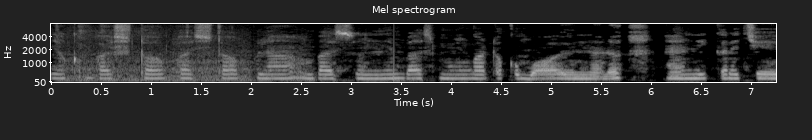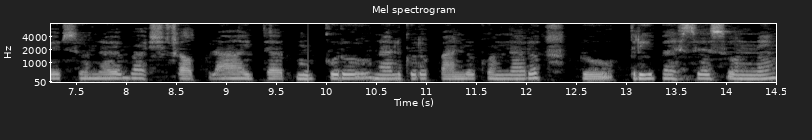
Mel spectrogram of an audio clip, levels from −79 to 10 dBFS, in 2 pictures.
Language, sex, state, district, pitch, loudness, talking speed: Telugu, female, Telangana, Karimnagar, 200 Hz, -25 LUFS, 105 wpm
